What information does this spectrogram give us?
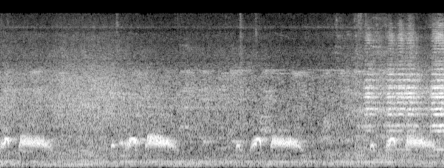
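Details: A dove of the Malai line gives the thúc gù cooing style: four paired coos, each a brief lead note and a drawn-out purring coo, about every two seconds, with faint chirps near the end.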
